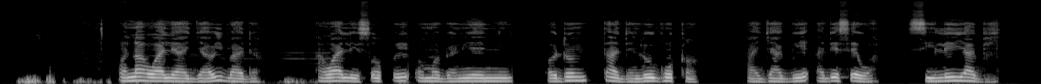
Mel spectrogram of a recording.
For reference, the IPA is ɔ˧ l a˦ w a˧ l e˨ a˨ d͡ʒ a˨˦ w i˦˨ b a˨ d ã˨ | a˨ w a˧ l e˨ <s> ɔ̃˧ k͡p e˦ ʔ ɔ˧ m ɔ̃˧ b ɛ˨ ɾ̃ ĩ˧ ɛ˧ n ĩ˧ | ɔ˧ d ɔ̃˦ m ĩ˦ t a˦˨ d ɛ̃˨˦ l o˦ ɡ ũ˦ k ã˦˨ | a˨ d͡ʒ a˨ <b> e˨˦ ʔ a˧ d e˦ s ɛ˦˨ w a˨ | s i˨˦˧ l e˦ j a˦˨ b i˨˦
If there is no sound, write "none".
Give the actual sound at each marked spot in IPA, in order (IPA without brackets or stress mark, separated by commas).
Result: s, ɡ͡b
